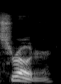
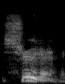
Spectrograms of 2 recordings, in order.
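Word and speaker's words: Schröder: Dennis Schruder. Not Schroeder. It's Dennis Shruder. Right. I like it. Shruder.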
